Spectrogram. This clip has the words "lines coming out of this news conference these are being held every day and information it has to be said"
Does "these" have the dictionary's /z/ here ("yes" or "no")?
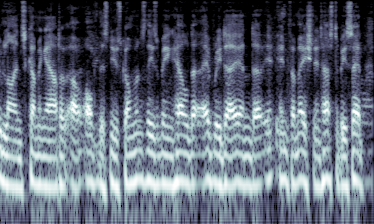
yes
